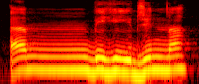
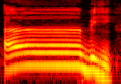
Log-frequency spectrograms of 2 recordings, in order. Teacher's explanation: الشفتان تريدان أن تنطبقا وأنا رغما عنهما أجافيهما عن بعضهما · Shown in: second take · Term: الفرجة بين الشفتين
